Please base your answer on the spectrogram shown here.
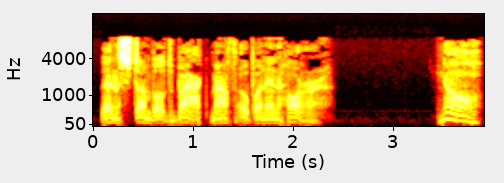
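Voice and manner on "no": high cry of disbelief; horrified cry. A narrator's reading. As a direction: recoil in horror, pitch raised. Assassin recoils in horror.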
